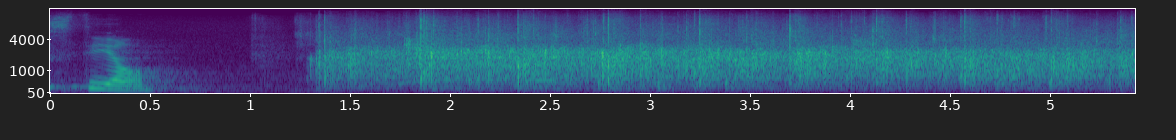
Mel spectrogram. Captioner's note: everyone claps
